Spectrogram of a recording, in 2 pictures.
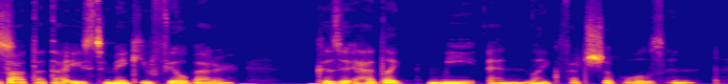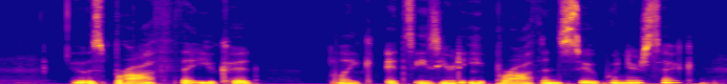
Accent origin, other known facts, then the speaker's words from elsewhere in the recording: Lake Lanier, Georgia, United States; I grew up on Lake Lanier in Georgia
